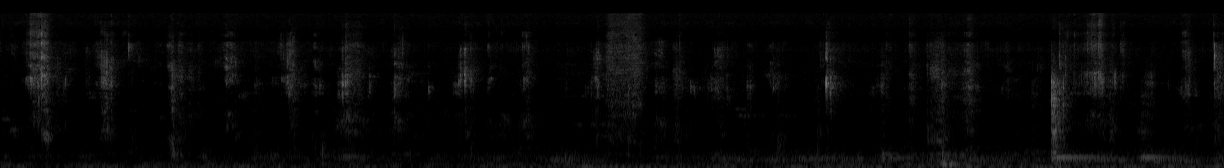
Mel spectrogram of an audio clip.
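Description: A person chewing fried food close to the microphone, with faint, irregular crunches and wet mouth clicks.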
